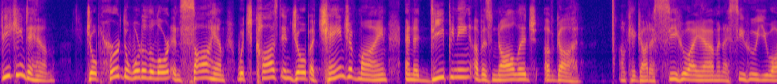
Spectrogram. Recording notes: Please enjoy this Sunday church service livestream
